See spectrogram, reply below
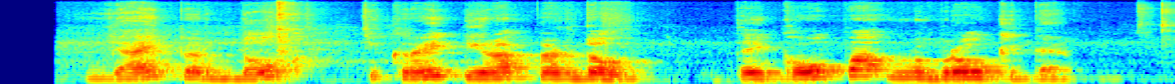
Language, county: Lithuanian, Vilnius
